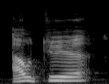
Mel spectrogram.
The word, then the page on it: autura: auturo; Provençal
